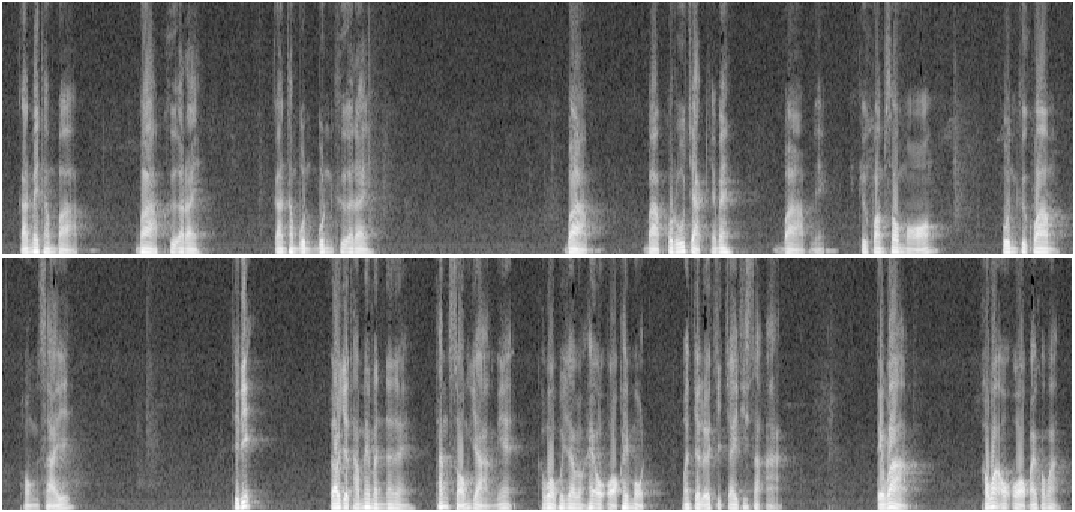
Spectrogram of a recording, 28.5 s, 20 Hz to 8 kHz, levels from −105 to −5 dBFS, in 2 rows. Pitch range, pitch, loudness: 95-120 Hz, 110 Hz, -15 LUFS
